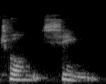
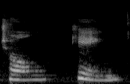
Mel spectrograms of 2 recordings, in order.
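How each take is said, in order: First: It is said with a Mandarin Chinese pronunciation. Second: It is said with an American English pronunciation. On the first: The speaker calls it right. "it's actually it's pronounced as Chongqing" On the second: The speaker calls it wrong. "the Americans pronounce it as Chongqing"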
